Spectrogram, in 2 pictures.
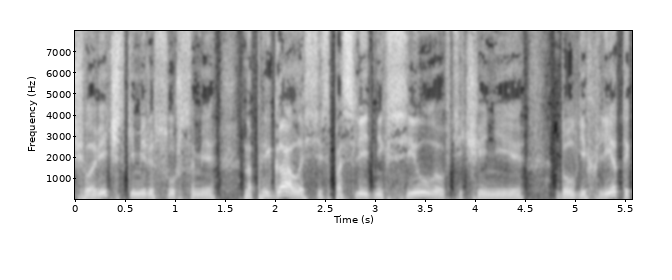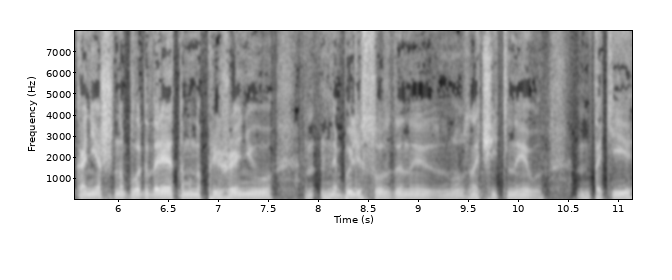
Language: Russian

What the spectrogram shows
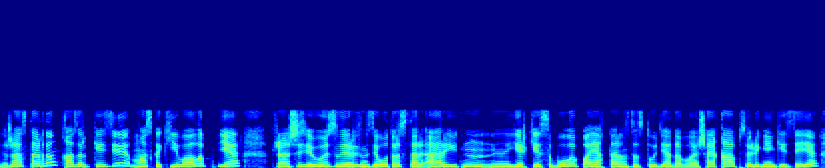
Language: Kazakh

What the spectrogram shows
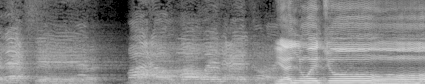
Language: Arabic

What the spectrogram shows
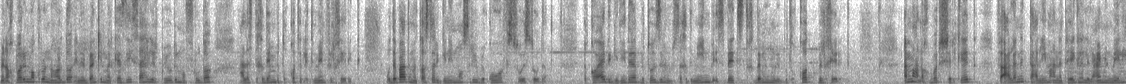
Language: Arabic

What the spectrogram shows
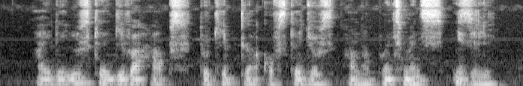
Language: Nigerian Pidgin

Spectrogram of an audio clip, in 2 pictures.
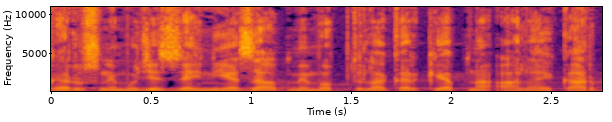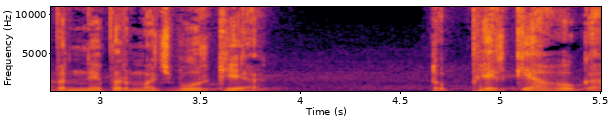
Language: Urdu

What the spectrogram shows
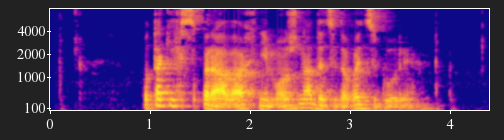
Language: Polish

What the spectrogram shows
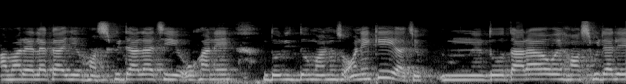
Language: Bangla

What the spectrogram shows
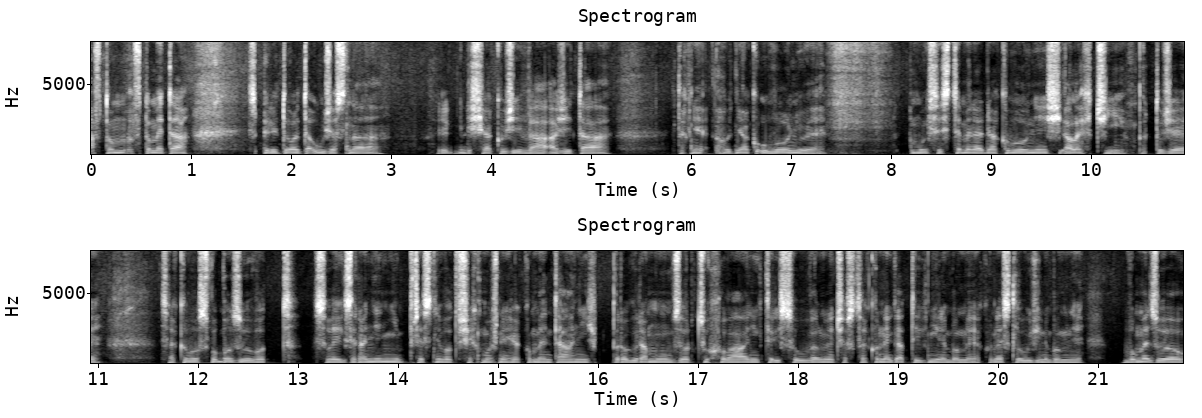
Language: Czech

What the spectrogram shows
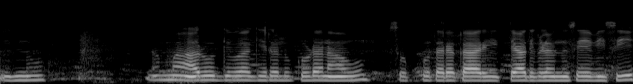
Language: Kannada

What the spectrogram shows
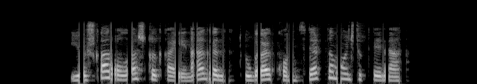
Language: Mari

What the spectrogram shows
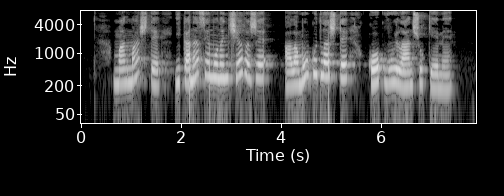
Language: Mari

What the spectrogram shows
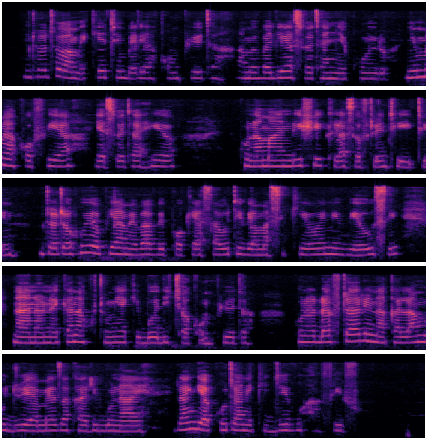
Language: Swahili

